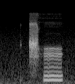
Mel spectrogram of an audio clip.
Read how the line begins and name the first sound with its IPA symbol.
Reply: ʈ͡ʂʰ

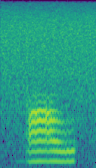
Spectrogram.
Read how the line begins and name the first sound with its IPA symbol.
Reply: b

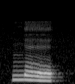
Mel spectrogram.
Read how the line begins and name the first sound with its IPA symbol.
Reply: ŋ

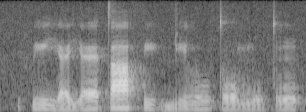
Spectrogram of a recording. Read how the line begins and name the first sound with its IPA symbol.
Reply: f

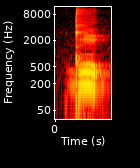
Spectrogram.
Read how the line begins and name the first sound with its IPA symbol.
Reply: ɡ͡ǃ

